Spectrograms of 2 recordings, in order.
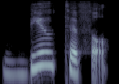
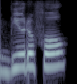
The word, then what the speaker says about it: beautiful: So, for example, let's say the word beautiful. Beautiful. We say beautiful, but sometimes they have beautiful.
